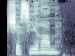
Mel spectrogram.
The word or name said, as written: chassisramme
